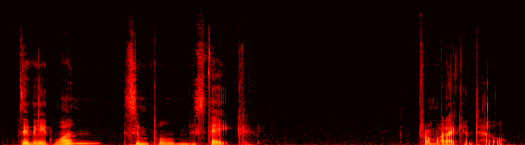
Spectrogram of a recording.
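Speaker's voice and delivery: very quiet, hushed, barely audible murmur. Voicing Alice as she murmurs a remark to Clarity, murmured. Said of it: "what Alice murmurs to Clarity is".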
